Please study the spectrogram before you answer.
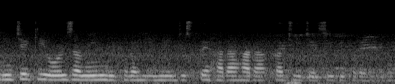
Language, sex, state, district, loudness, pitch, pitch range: Hindi, female, Bihar, Sitamarhi, -26 LUFS, 200 Hz, 190-210 Hz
